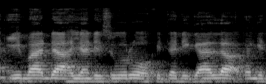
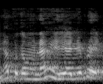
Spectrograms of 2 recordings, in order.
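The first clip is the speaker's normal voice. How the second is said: much higher, louder questioning voice; voicing Jibril; 10 semitones higher, 6 dB louder, much faster than usual. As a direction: ask it as Jibril in a raised voice. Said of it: "Jibril pun tanya".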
